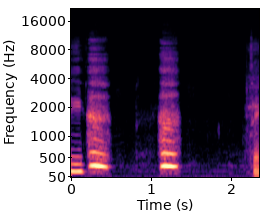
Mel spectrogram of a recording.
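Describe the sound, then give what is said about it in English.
A singer takes audible, voiced breaths, intoning while inhaling: two short breathy gasps separated by a pause, with a third starting at the end. “if you could tell where I took a breath, there it is, right?”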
